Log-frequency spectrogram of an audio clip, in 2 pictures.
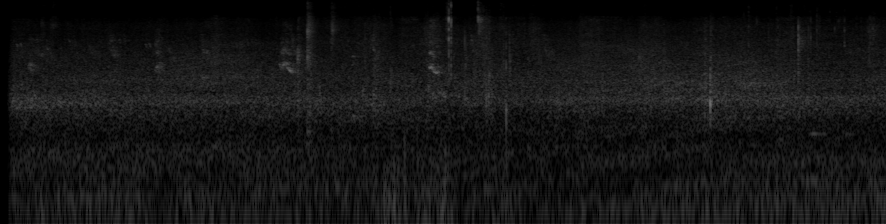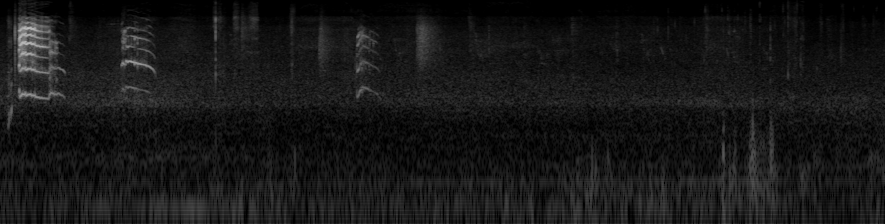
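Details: Homeless stray cat named Selena Gomez in Ras Al Khaimah, UAE, gives three short, falling meows in the middle of the clip over a constant low rumble of passing traffic and street noise.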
